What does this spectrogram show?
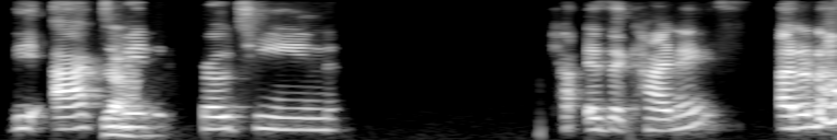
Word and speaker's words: kinase: Is it kinase? I don't know how to say it. Is Very good. Yeah, kinase.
